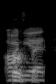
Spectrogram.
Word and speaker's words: Anja: Um, I wanted to just Anya, verify, I know your beautiful name, Anna. Is it hard J or soft J? You pronounced it perfectly. Anya.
